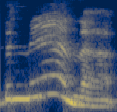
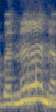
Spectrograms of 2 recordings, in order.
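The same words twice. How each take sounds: First: Banana is pronounced with English sounds. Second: Banana is pronounced with Portuguese sounds. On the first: The word is said as in the language being learned. The speaker calls it right. "você tem que falar um pouquinho assim" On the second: The word is said as in the speaker's native language. The speaker calls it wrong. "fala do mesmo jeito, mas eu não posso falar banana?"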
